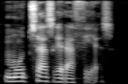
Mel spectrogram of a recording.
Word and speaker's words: muchas gracias: So you could say, muchas gracias, which would be equivalent to thank you very much or thanks a lot. Let's break it down by syllable. Muchas gracias.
